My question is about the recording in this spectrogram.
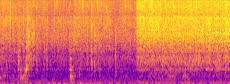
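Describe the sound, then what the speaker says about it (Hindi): Cabbage frying in a pan with salt, a steady broadband sizzle that jumps louder and denser about halfway through, with a few soft stirring scrapes early on and no voices. "कैबेज को भी अच्छी तरह से फ्राई करेंगे"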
